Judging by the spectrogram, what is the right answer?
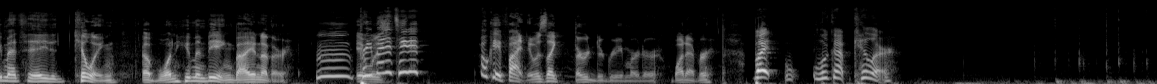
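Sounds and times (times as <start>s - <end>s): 
speech: 0.0s - 9.0s
typing on a computer keyboard: 10.3s - 11.5s.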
